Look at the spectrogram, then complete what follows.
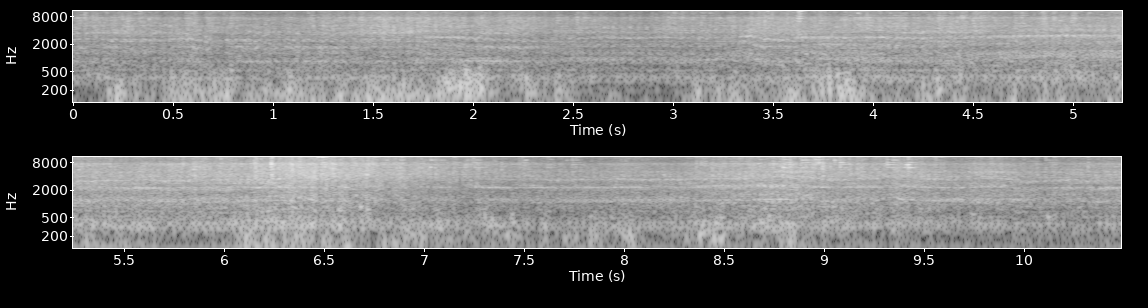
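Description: Motorcycle engine running as it rides over a muddy dirt track, its note uneven.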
